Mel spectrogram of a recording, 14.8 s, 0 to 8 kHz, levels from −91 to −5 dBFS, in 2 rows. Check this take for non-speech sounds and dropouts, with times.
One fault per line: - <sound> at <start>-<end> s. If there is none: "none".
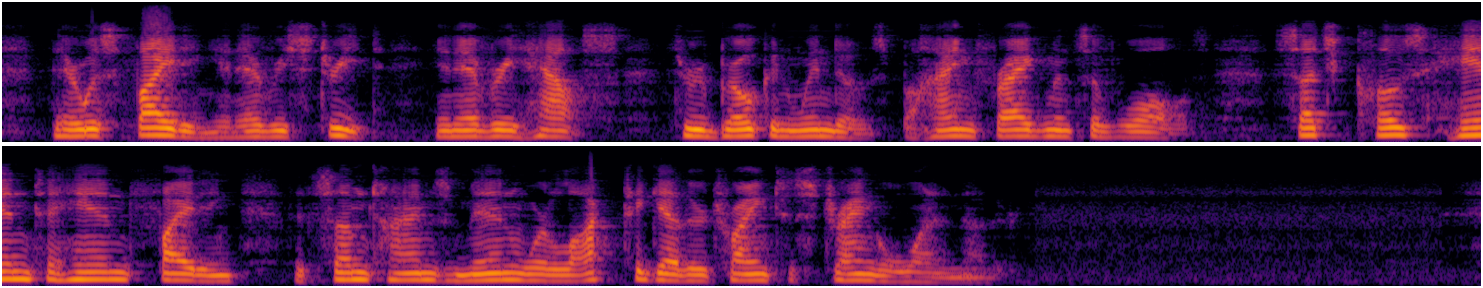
none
